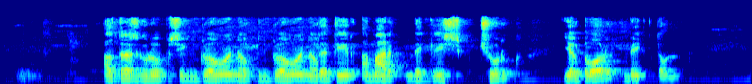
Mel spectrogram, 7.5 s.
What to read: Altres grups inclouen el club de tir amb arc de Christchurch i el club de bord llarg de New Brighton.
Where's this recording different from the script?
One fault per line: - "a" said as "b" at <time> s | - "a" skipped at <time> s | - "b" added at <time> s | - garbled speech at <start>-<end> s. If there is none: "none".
- "club" said as "inclouen" at 2.6 s
- "club" skipped at 5.8 s
- "llarg de New" skipped at 6.3 s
